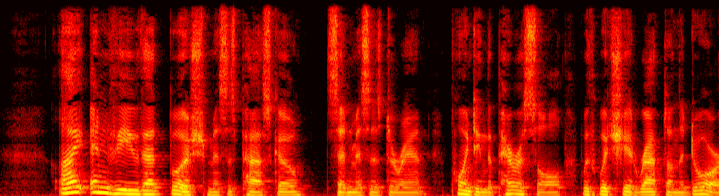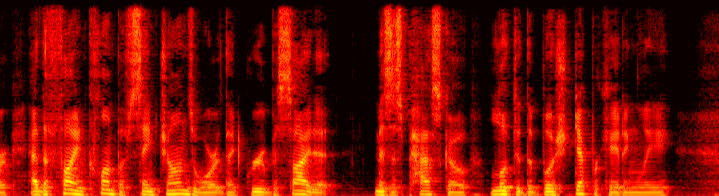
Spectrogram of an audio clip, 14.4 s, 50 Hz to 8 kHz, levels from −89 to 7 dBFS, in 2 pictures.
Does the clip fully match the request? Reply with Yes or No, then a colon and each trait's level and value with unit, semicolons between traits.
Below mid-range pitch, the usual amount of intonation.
Yes: low, 120 Hz; average, 4.6 semitones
